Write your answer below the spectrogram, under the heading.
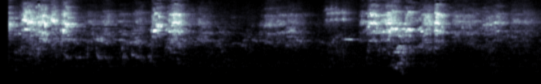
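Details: Yellow-faced parrot, a bird of central Brazil, giving harsh, raspy squawking calls in repeated bursts separated by short pauses.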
